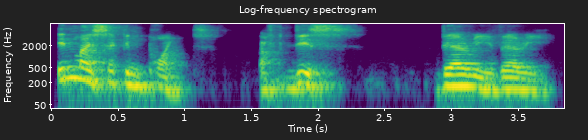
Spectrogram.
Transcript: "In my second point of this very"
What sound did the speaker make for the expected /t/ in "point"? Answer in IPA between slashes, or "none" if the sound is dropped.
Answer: /t/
